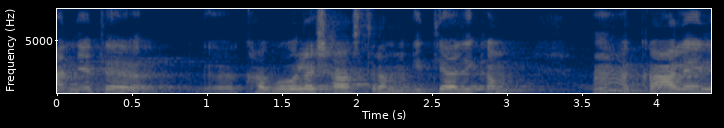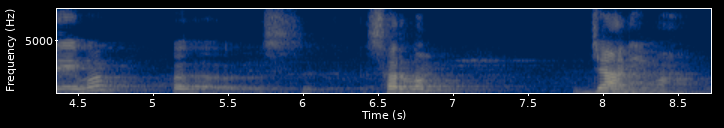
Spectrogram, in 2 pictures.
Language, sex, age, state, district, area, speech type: Sanskrit, female, 30-45, Telangana, Hyderabad, urban, spontaneous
